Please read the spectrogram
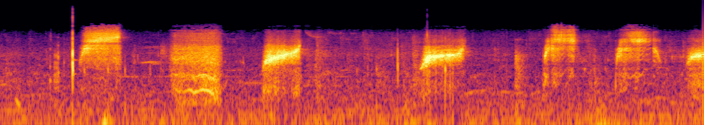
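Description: A series of about seven short animal calls, each about half a second long, several of them rising in pitch.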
